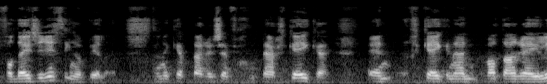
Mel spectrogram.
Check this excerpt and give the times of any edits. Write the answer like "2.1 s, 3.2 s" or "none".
1.5 s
